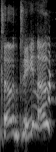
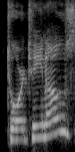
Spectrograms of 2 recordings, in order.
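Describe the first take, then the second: First: No R sound follows the first vowel. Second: An R sound follows the first vowel. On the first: The speaker calls it right. "ain't it Totino?" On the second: The speaker calls it wrong. "How'd you get that wrong?"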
